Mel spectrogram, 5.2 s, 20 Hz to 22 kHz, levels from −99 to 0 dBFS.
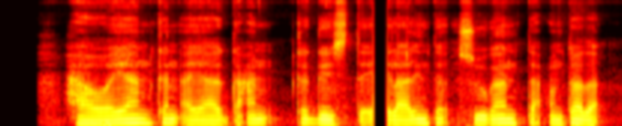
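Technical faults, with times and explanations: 3.10–3.22 s: playback stall. The speech cuts to silence for 120 ms mid-flow, then resumes where it stopped, unlike a dropout, which loses audio. The player likely ran short of data.
3.22–3.70 s: time-compressed catch-up. The speech runs about 1.25 times fast to clear the backlog. Pitch stays normal, unlike a plain speed-up, which raises pitch.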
